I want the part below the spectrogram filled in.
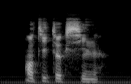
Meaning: antitoxin
- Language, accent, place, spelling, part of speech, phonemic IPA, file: French, France, Lyon, antitoxine, noun, /ɑ̃.ti.tɔk.sin/, LL-Q150 (fra)-antitoxine.wav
